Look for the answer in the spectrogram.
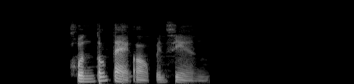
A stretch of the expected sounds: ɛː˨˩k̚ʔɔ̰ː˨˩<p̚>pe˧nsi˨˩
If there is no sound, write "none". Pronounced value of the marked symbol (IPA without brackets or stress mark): k̚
